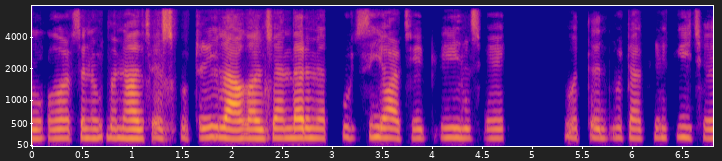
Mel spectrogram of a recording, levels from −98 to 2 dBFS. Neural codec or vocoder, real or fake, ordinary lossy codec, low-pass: codec, 16 kHz, 2 kbps, FreqCodec, larger model; fake; none; 7.2 kHz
